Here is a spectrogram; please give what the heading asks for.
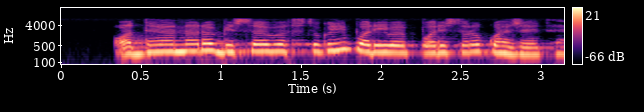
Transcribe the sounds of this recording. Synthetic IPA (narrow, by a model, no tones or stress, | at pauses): ɔd̪ʱjɔjɔnɔɾɔbisɔjɔbɔst̪ukaɦĩpɔɾipɔɾisɔɾɔkuɦad͡ʒajt̪ʰae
